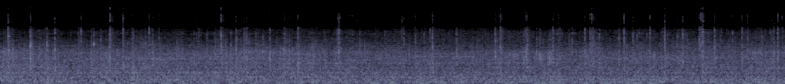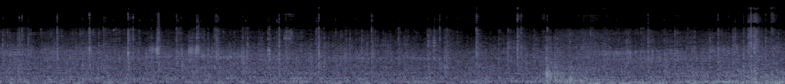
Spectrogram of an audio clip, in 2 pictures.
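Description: Electric model train running along its track: a steady running noise with many small clicks from the wheels on the rails.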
